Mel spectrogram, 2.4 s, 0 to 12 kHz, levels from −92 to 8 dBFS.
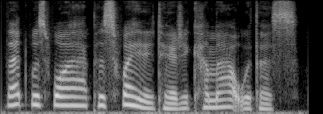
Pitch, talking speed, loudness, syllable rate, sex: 220 Hz, 270 wpm, -17 LUFS, 5.8 syllables/s, female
